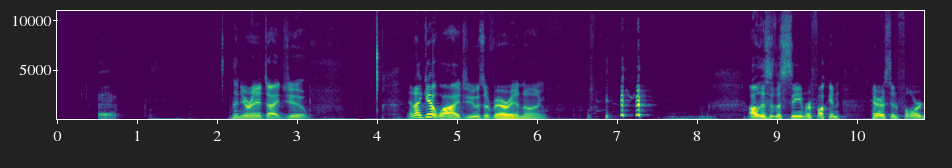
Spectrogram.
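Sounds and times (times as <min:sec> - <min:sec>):
burp: 0:00.5 - 0:01.0
speech: 0:02.2 - 0:03.3, 0:04.4 - 0:07.0, 0:08.7 - 0:10.8
laughter: 0:06.6 - 0:07.7.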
